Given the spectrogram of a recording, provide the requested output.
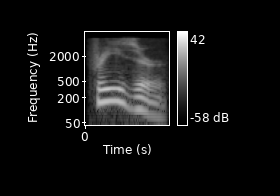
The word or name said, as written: freezer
